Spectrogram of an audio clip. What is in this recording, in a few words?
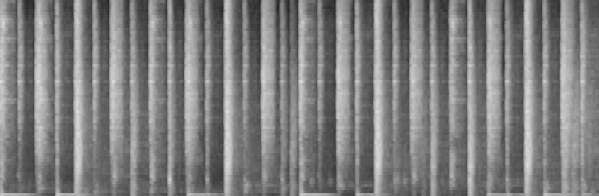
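Polarbeat, ambient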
